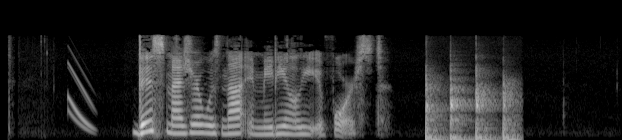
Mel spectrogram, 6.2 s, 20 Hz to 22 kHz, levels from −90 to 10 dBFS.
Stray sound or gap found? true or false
true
